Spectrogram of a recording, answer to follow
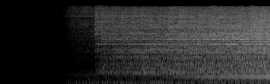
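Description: Background music fading in from silence about three-quarters of a second in, growing steadily louder, with sustained notes under a cymbal-like wash.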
